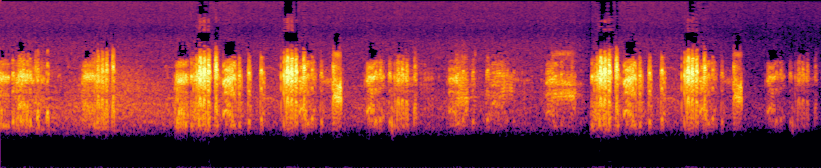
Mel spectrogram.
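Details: A small flock of white-winged terns (Chlidonias leucopterus) calling in flight: harsh, grating rasps in quick overlapping bursts, several birds at once with only short gaps.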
